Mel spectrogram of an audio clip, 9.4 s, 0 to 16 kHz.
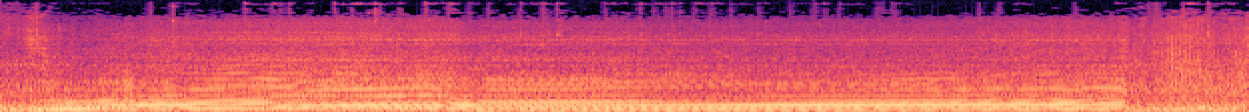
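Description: Jeep Cherokee XJ engine under heavy acceleration from about 30 to 50 mph, breathing through an aftermarket Specter cold air intake, heard from inside the cabin. The revs climb, drop sharply at an upshift about three and a half seconds in, then pull steadily in the next gear before easing off near the end.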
